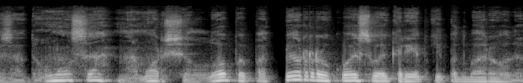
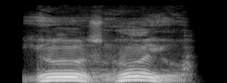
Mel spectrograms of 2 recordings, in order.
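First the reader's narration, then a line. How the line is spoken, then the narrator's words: Sigh. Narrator (Russian): вздохнул Вася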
